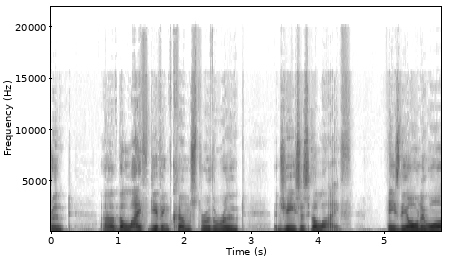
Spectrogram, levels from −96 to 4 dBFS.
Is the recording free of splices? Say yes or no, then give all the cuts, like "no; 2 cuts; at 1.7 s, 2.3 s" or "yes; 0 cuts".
no; 3 cuts; at 1.0 s, 1.8 s, 3.9 s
